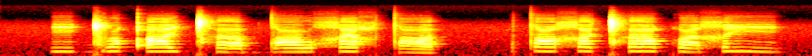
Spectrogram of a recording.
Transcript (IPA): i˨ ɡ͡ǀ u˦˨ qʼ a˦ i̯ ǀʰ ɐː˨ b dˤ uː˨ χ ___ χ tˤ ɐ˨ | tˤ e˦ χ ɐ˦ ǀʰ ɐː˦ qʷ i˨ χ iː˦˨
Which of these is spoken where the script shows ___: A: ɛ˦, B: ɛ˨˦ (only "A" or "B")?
A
